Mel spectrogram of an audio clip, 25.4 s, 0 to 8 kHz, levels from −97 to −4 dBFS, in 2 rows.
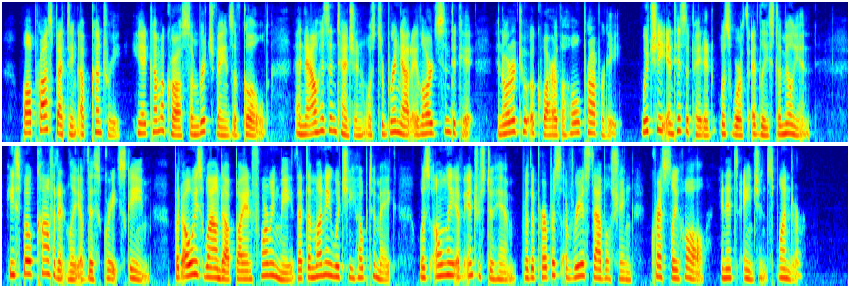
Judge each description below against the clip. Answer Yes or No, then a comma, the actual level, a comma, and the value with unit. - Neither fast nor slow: Yes, average, 190 wpm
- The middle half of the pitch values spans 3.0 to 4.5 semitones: No, average, 4.9 semitones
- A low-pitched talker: No, high, 200 Hz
